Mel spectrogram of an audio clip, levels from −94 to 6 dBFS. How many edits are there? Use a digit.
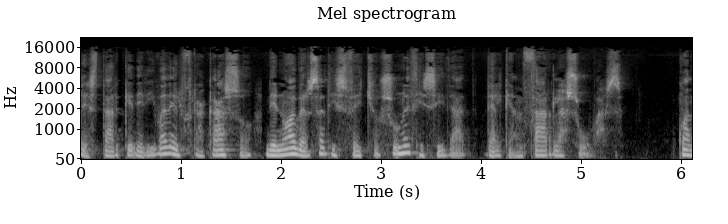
2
